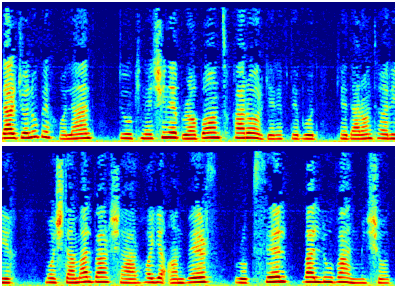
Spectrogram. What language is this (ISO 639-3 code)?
fas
